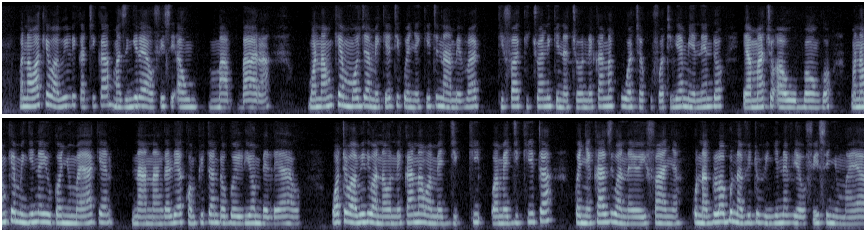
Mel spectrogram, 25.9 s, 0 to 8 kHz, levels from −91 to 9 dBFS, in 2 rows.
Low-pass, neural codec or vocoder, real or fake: 7.2 kHz; none; real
